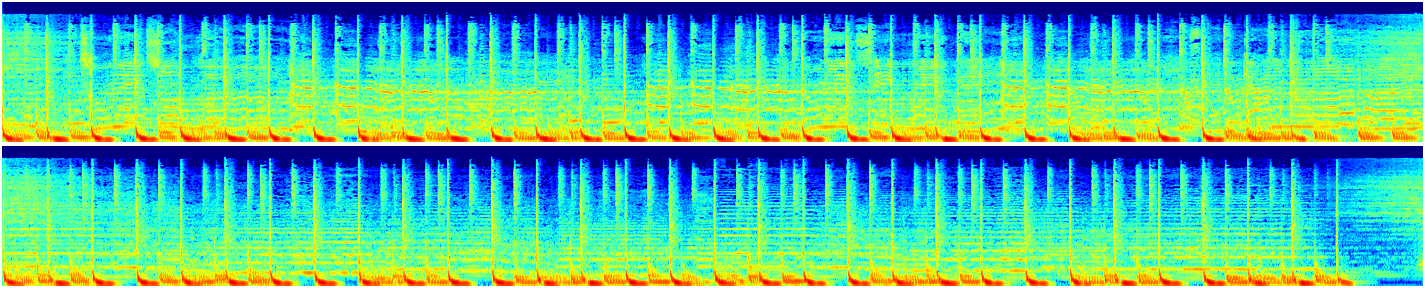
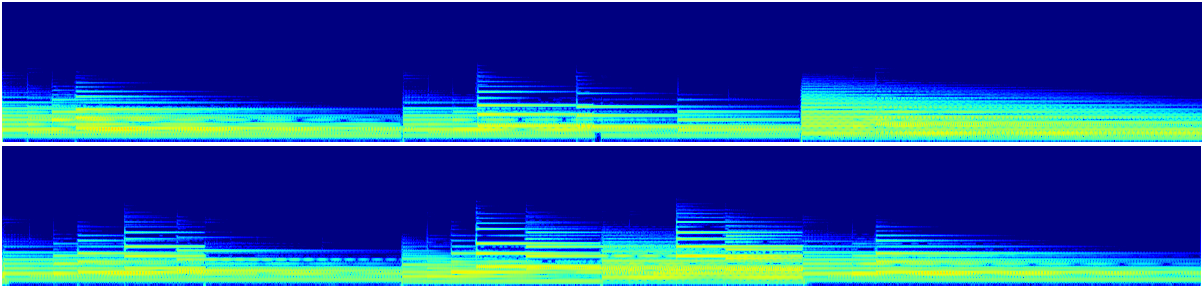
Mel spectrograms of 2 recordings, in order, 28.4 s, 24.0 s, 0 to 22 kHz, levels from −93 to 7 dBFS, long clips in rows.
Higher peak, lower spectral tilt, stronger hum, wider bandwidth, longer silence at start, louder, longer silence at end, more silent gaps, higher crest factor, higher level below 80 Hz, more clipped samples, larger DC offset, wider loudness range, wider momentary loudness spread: first, 0 dBFS vs -16 dBFS; second, -5.5 dB/octave vs -9.5 dB/octave; neither; first, 15 kHz vs 3.7 kHz; about the same, 0 s vs 0 s; first, -13 LUFS vs -32 LUFS; about the same, 0 s vs 0 s; neither; second, 10 dB vs 16 dB; first, -12 dBFS vs -64 dBFS; neither; neither; second, 1 LU vs 5 LU; second, 3 LU vs 10 LU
